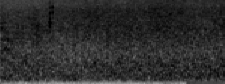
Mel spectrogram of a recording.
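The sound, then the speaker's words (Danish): A steady, broad hiss of ocean surf washes over a sandy beach on a sunny day, even in loudness, with a faint low rumble joining near the end. No one speaks. “Du kan høre havet.”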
